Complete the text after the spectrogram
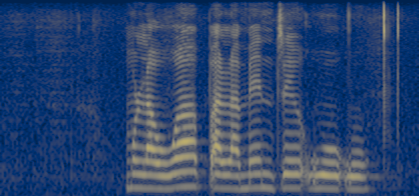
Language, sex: Northern Sotho, female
